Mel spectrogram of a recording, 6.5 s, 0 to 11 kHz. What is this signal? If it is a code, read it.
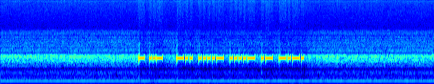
Morse code, heard as a keyed tone, about 37 wpm, 980 Hz. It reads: TU D44AC
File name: d44ac ek2rgt etc 10m cw 23nov2010 1202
